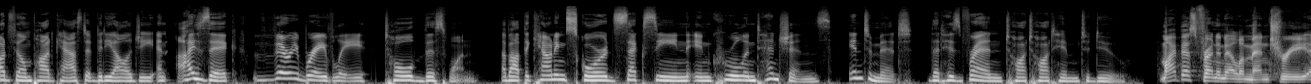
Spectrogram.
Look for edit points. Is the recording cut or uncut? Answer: cut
